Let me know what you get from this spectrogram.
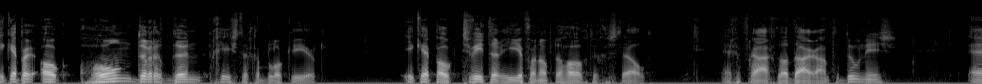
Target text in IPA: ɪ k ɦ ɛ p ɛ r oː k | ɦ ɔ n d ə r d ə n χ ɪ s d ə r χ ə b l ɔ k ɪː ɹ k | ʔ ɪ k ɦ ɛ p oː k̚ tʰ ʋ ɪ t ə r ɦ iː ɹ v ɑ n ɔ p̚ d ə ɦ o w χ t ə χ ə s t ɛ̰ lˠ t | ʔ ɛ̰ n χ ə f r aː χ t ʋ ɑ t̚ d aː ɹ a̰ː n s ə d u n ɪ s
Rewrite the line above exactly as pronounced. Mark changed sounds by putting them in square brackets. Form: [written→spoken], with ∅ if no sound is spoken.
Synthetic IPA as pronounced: ɪ k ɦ ɛ p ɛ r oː k | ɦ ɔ n d ə r d ə n χ ɪ s [d→t] ə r χ ə b l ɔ k ɪː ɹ [k→t] | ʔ ɪ k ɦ ɛ p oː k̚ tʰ ʋ ɪ t ə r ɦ iː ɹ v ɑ n ɔ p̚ d ə ɦ o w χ t ə χ ə s t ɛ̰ lˠ t | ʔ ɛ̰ n χ ə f r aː χ t ʋ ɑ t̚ d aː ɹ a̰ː n [s→t] ə d u n ɪ s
